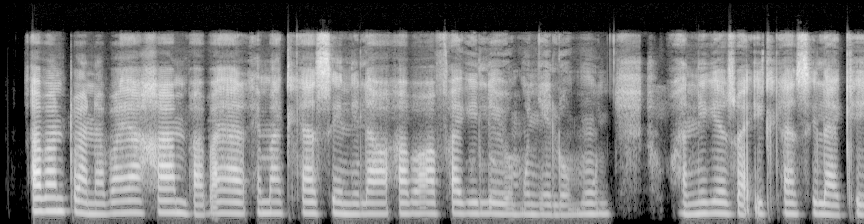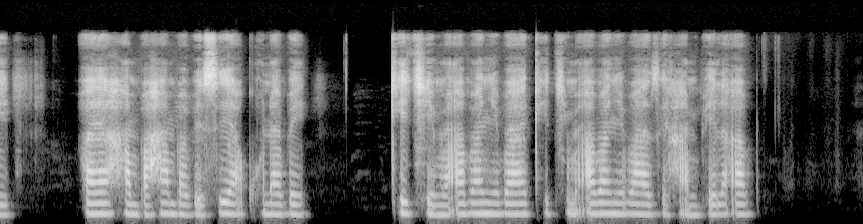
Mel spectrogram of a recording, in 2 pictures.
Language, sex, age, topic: North Ndebele, female, 25-35, education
